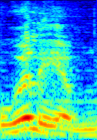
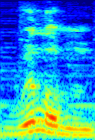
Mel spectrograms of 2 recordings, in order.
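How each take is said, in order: First: The name is said as William, with a y-glide. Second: The name is said as Willem, without a y-glide. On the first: The speaker calls it wrong. "it's not William" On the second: The speaker calls it right. "It's Willem Dafoe"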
